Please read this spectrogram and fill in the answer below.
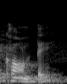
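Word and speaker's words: Comte: So this hierarchy was given by Conte. That's how you pronounce his name, Conte.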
